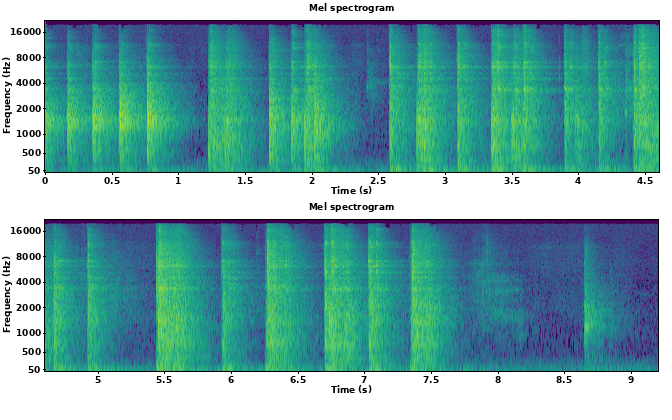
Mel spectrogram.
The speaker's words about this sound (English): I think I hear something. Oh, they're at the window now? Oh, now it's at the door. This is really strange. What is he tapping on the glass?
